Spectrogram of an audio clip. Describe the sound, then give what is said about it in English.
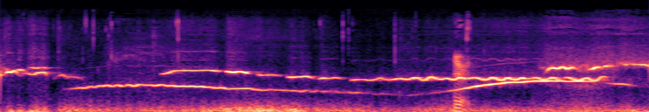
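Two people whistle at once with their mouths, long wavering tones sliding slowly up and down, fairly loud, with breathy low rumble underneath and no talking. “Except for whistling.”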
